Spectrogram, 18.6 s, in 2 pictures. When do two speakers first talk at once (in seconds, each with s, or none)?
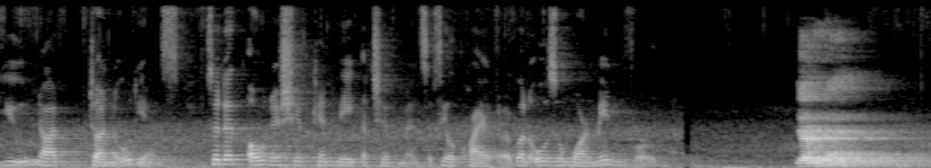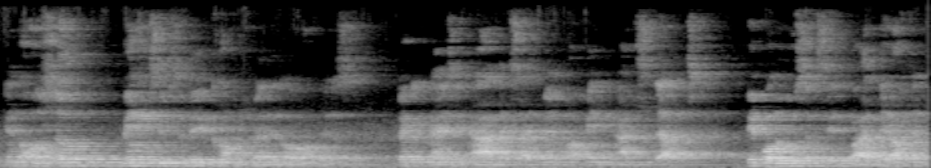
none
